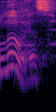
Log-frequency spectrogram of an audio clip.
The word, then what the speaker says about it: Lewes: name, and we've been Lewis, two syllables, ever since.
